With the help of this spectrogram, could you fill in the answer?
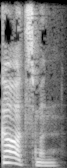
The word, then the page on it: guardsman: British English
